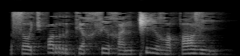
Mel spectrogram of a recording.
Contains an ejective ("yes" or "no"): yes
